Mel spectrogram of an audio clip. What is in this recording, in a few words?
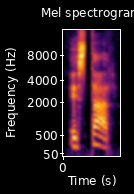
"estar", Spanish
